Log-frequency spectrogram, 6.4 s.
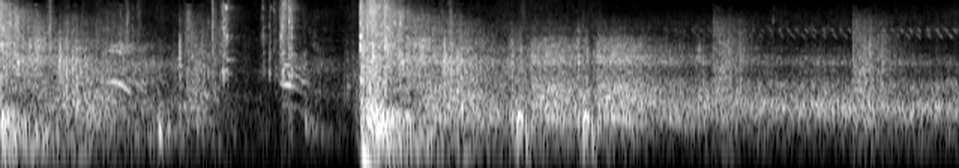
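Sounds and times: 
gunshot in a radio drama: 0.0 - 0.8, 2.4 - 5.0, 5.7 - 6.0.

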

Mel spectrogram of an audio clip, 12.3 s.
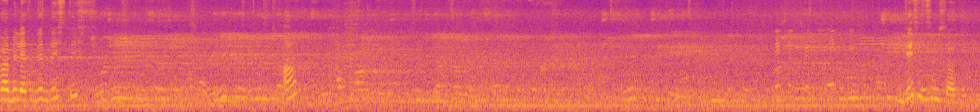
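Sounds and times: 
speech: 0.0 - 2.1, 2.7 - 6.5, 7.8 - 12.2
low steady hum: 0.0 - 12.2
murmur of many indistinct voices at Yaroslavsky railway station Moscow: 0.0 - 12.2.

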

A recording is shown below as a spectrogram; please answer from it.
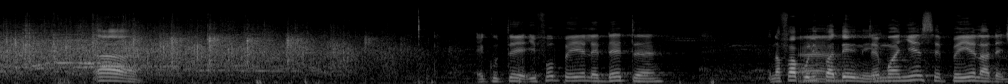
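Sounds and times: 
church congregation applauding and cheering the Lord: 0.0 - 4.2
speech: 1.0 - 1.6, 4.8 - 6.7, 7.7 - 10.0.

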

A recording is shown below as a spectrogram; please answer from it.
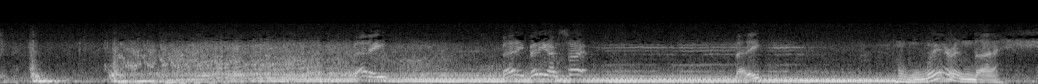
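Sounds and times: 
car engine roaring and revving as a woman drives away: 0.3 - 10.3
car tires squealing and skidding: 1.0 - 8.1
speech: 5.2 - 6.3, 7.4 - 7.9, 9.0 - 10.2.

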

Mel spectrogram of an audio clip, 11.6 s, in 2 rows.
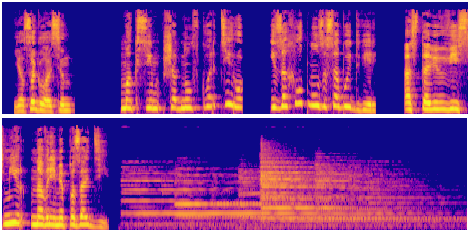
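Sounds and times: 
speech: 0.2 - 7.4
chiming clock striking midnight: 7.3 - 11.6.

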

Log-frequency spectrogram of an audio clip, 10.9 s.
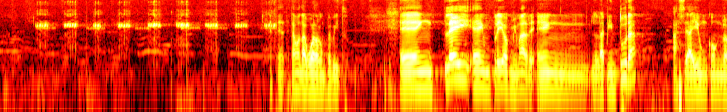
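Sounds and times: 
crickets chirping sound effect: 0.5 - 4.3
speech: 4.2 - 5.3, 6.0 - 10.9.

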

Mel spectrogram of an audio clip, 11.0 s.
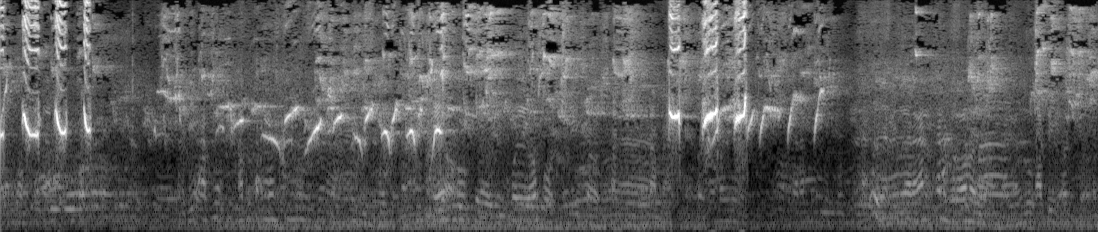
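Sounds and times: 
Greater green leafbird trilling and chipping: 0.0 - 8.3.

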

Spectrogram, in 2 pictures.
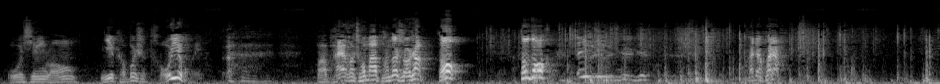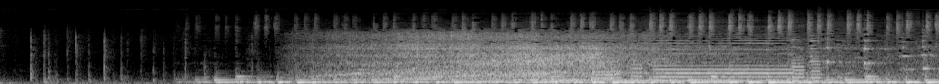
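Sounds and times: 
speech: 0.1 - 8.2, 11.5 - 12.8
laughter: 2.2 - 2.7, 5.5 - 6.7
knocks and clatters: 4.8 - 12.2
car engine starting and rumbling: 11.2 - 18.7
road noise of car driving off: 11.2 - 18.7.

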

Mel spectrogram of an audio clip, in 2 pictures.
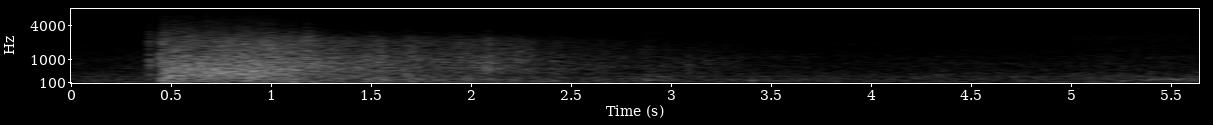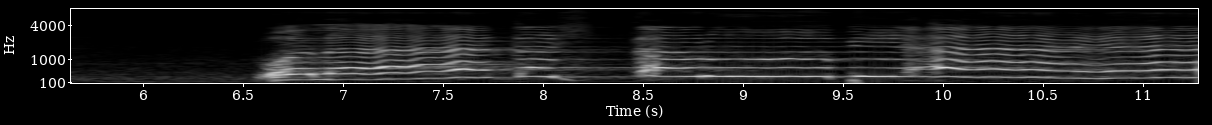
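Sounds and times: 
imsak cannon fired during Ramadan: 0.4 - 3.6
speech: 6.7 - 11.2.

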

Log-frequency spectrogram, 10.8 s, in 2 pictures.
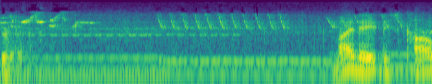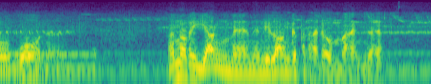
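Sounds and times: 
birdsong: 0.0 - 10.7
speech: 4.2 - 6.0, 7.5 - 10.3.

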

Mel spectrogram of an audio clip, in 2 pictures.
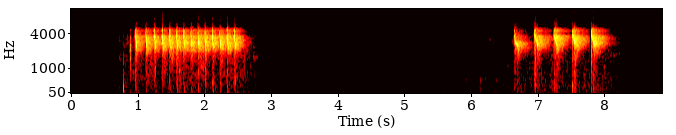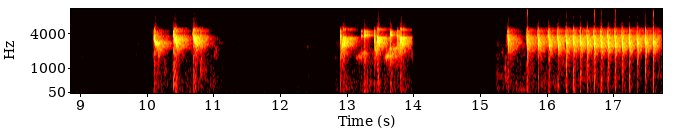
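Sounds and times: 
bar-winged prinia song with rapid trill and ringing chirps: 0.9 - 2.7, 6.6 - 8.2, 10.1 - 11.0, 12.9 - 14.0, 15.3 - 17.7.

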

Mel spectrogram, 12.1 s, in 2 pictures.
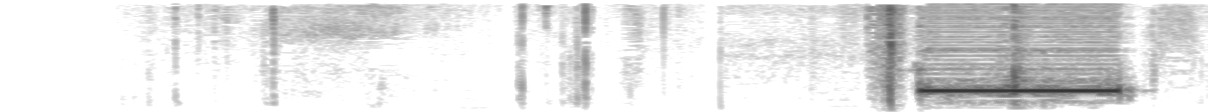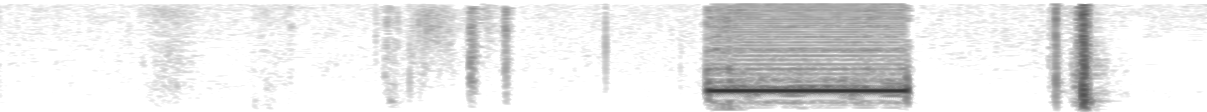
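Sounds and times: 
telephone line tone: 4.6 - 5.7, 9.6 - 10.6.

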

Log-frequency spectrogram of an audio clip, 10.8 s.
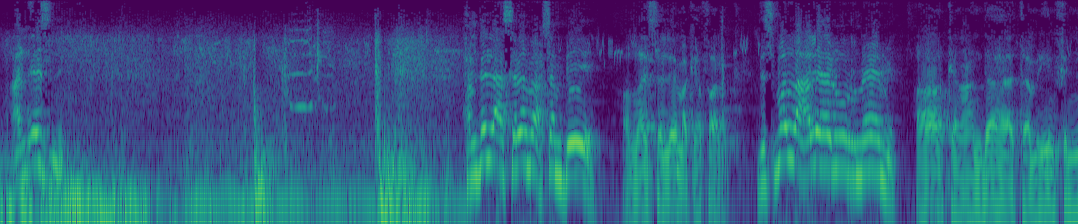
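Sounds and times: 
low hum: 0.0 - 9.5
speech: 0.1 - 0.8, 4.6 - 10.7
metal villa gate grinding open: 0.7 - 5.5.

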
